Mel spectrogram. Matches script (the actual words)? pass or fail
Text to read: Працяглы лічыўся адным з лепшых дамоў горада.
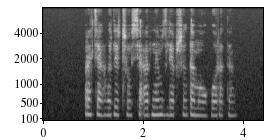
pass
